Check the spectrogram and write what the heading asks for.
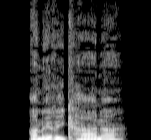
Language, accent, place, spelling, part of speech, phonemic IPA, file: German, Germany, Berlin, Amerikaner, noun, /ameʁiˈkaːnɐ/, De-Amerikaner.ogg
- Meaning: 1. American (from America, the Americas, the American continent(s)) 2. US-American (from the United States of America)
